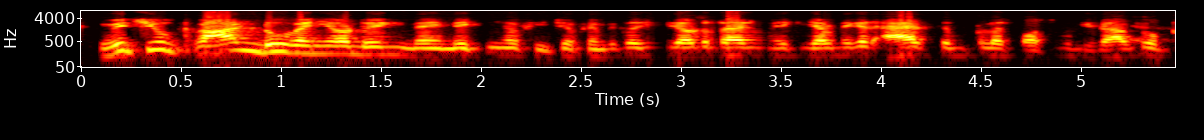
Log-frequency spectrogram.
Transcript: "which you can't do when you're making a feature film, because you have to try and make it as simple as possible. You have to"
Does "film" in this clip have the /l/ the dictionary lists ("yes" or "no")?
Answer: no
